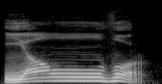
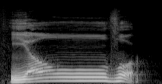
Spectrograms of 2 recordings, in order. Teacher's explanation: dha here comes after noon sakinah, so it's hiding and ghunnah is heavy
